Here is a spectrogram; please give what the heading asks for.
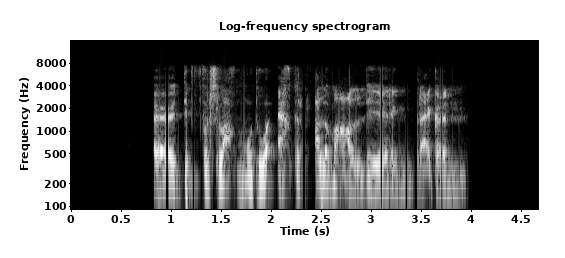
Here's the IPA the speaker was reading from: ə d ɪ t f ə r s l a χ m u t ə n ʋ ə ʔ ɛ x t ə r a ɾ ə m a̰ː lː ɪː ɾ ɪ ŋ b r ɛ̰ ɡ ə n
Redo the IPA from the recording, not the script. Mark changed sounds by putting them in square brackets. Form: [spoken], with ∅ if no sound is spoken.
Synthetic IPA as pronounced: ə d ɪ t f ə r s l a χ m u t ə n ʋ ə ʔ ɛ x t ə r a [l] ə m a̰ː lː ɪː ɾ ɪ ŋ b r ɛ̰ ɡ ə n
